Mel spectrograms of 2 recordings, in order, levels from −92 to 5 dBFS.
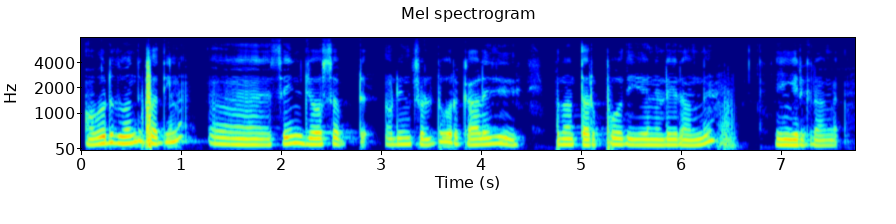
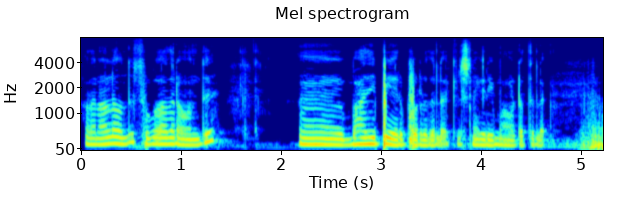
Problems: low volume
